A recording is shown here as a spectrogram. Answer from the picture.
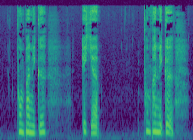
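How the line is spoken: Stuttering. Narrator (German): stottert

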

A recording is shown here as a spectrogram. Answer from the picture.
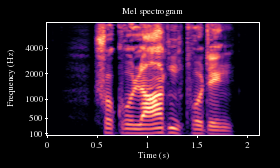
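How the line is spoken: Loud. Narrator (German): sagte laut

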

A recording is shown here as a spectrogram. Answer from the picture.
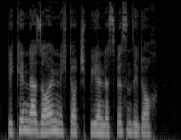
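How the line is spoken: Angry call. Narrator (German): rief er verärgert Pittis Mutter zu

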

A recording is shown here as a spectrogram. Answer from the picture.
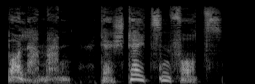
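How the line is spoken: Whispered. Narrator (German): Kali flüsterte

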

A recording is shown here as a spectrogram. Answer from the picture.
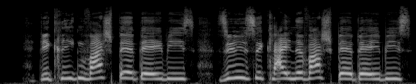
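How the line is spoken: Roaring. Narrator (German): brüllte Flo

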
